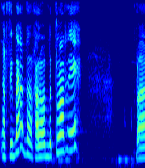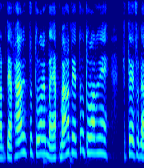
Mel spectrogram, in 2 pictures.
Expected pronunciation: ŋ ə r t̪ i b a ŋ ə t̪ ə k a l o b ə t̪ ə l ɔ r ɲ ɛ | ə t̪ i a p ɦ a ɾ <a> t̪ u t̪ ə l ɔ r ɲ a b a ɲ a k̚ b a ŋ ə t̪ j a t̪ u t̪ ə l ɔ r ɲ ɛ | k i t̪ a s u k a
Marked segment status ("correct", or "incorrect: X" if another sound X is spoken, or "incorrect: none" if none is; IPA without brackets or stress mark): incorrect: i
